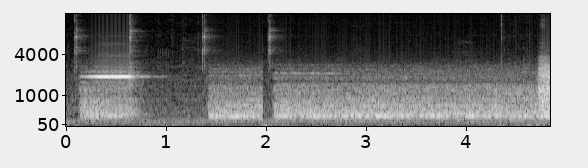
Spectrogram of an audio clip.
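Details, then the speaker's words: Yaesu FT-2312 1.2 GHz transceiver with noisy transmit and receive, heard on a second receiver: steady hiss whenever it keys up, short clicks at transmit switching; noisy transmit signal, VCO signal problem suspected. "I think that this noise can be heard very clearly, you can tell what is coming from this device. Also obviously the device has a problem"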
